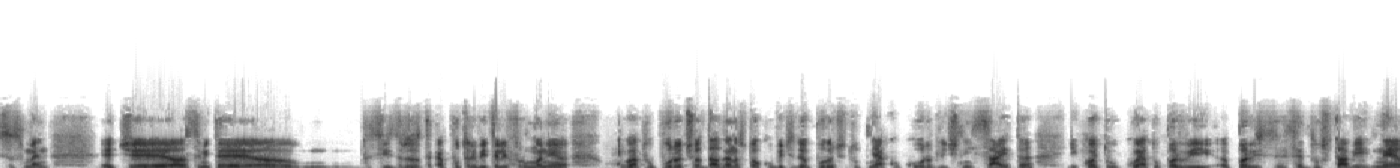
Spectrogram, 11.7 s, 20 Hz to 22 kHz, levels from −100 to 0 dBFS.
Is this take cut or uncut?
uncut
